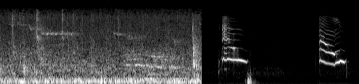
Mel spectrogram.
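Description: A kitten meowing twice, two short pitched mews about two seconds apart. Before them, a steady hiss of background noise cuts off suddenly about four seconds in.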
